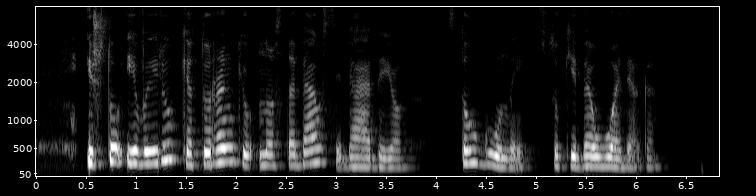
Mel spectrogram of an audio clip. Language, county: Lithuanian, Vilnius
